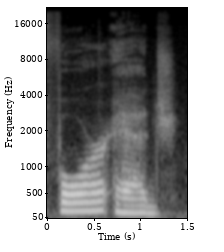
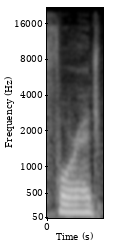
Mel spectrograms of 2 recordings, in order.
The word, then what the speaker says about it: fore-edge: things he collected were Fore-edge, and that's spelled F-O-R-E, for like before.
